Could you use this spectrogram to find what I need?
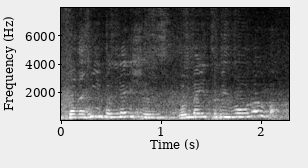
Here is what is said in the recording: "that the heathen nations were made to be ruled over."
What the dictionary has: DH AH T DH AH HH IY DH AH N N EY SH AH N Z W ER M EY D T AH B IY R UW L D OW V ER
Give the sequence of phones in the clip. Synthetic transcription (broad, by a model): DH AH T DH AH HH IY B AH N N EY SH AH N Z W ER M EY D T AH B IY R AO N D OW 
